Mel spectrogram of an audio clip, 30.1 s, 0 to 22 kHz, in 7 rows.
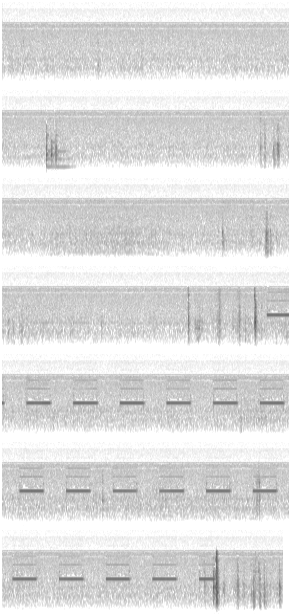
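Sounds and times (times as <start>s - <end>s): reverse warning beep: 16.9s - 29.0s.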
